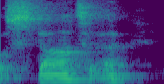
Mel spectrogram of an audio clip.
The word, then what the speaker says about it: starter: Okay, and the pronunciation tip for starter is the A is a long A, starter. That same sound that you have in the word car, Right, okay.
